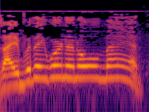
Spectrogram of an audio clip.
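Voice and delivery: high-pitched mock retort; wife answering her husband's teasing, in a high imitation; imitating wife's retort. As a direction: snap back in a high wife voice. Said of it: "obviously she says".

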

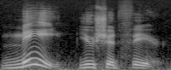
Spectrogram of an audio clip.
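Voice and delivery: slow, with Me set first and weighted; stress on me. Shown as a demonstration. Preacher showing the Hebrew word order, slow weight on Me. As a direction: lean hard on the first word Me. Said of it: "the word me is emphatic".

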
